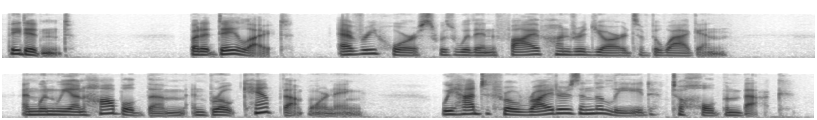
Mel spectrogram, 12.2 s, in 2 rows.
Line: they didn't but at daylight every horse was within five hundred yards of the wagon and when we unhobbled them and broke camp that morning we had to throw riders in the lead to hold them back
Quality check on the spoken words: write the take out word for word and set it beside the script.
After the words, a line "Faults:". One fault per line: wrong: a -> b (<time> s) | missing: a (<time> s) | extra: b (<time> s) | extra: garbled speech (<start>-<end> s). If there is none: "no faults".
they didn't but at daylight every horse was within five hundred yards of the wagon and when we unhobbled them and broke camp that morning we had to throw riders in the lead to hold them back
Faults:
no faults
